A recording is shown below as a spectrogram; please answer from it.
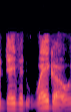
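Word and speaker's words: David Uejio: Acting Director David Wago is the way that is pronounced.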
